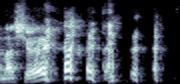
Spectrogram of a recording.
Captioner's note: laugh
